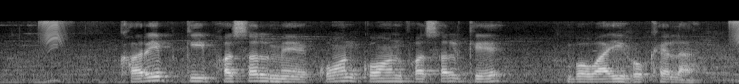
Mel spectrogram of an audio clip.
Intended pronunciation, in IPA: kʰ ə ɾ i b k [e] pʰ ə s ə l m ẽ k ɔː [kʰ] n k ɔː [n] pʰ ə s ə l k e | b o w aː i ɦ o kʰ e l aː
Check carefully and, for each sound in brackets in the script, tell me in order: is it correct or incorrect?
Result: incorrect: i, incorrect: none, correct

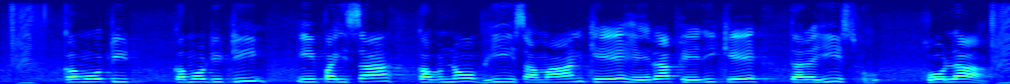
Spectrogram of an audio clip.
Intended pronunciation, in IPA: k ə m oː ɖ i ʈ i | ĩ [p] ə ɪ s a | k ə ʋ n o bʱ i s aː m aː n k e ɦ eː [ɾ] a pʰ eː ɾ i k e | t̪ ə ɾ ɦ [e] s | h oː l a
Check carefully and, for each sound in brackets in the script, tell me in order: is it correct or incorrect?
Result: correct, correct, incorrect: i

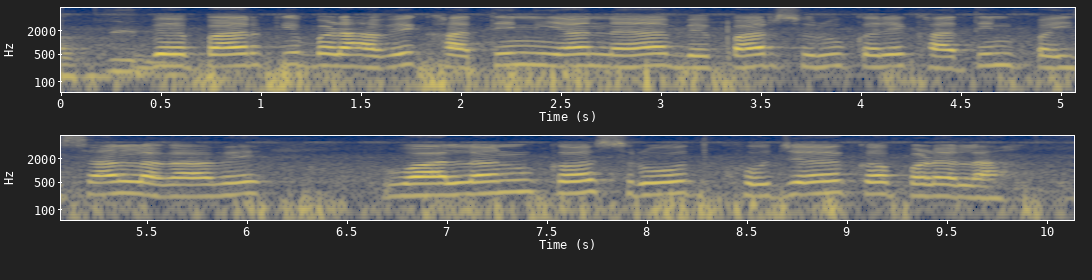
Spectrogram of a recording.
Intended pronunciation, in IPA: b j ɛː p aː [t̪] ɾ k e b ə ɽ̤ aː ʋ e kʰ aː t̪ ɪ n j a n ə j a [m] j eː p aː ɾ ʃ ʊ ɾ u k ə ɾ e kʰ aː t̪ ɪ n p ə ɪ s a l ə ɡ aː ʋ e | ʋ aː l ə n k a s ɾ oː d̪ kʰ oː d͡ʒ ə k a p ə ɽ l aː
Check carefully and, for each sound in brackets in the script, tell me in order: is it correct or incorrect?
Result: incorrect: none, incorrect: b

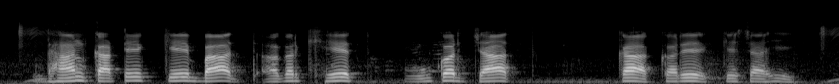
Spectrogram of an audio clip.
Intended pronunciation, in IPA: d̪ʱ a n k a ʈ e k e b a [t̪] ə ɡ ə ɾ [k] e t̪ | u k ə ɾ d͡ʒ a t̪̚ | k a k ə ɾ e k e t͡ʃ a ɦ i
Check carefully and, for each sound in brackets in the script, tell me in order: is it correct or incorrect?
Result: incorrect: d̪, incorrect: kʰ

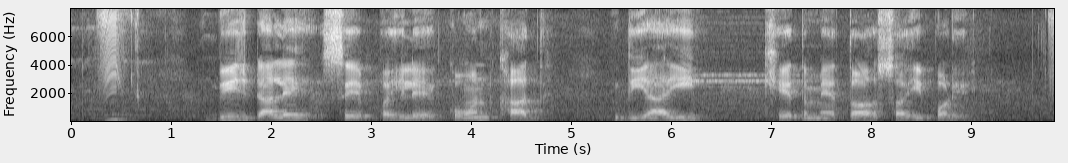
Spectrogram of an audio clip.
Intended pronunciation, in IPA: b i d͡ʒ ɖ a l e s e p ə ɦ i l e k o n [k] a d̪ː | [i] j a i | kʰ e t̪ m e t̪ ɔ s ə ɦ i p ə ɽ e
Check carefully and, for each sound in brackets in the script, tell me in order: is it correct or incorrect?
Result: incorrect: kʰ, correct

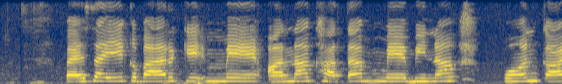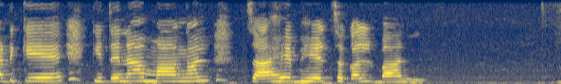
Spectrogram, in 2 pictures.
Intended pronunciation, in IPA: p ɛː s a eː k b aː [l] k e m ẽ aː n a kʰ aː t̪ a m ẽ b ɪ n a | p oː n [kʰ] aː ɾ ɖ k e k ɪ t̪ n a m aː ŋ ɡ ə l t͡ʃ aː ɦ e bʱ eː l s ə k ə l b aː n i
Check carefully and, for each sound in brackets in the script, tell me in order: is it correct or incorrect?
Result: incorrect: ɾ, incorrect: k

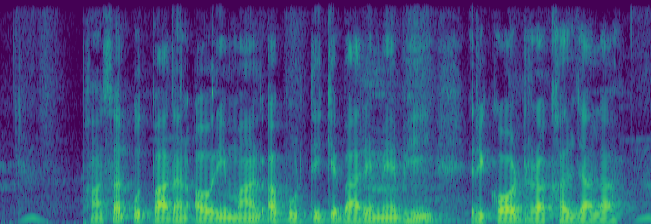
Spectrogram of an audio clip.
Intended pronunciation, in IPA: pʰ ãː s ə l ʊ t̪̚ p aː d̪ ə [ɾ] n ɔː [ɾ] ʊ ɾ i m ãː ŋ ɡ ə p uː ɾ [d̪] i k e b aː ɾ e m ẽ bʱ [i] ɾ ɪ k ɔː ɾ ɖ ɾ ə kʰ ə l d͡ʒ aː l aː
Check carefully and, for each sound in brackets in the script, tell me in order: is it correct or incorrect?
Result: incorrect: none, incorrect: none, incorrect: t̪, correct

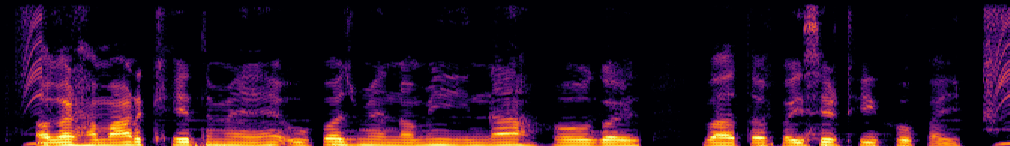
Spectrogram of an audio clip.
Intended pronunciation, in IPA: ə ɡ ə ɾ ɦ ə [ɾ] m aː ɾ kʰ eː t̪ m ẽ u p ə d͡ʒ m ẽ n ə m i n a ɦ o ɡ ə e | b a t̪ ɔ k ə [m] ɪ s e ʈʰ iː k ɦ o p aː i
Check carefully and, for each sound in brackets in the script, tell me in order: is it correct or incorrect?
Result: incorrect: none, incorrect: none

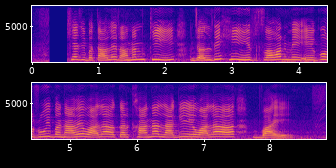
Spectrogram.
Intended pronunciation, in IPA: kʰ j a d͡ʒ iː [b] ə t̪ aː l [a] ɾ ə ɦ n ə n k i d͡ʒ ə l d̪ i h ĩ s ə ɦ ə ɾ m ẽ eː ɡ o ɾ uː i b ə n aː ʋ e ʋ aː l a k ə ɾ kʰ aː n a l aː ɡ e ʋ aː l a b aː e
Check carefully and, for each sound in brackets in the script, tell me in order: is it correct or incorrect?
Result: correct, incorrect: e

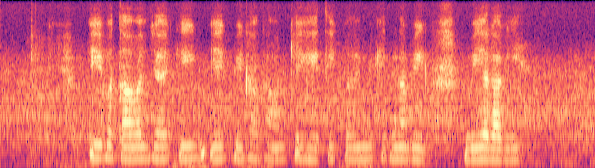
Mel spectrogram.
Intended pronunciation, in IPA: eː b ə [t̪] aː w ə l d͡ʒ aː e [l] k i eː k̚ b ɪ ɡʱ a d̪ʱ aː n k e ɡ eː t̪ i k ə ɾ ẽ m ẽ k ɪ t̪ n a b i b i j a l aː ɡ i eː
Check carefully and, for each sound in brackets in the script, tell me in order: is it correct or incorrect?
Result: correct, incorrect: none

